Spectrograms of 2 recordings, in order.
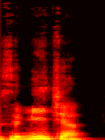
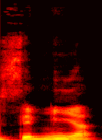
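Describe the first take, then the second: First: Semilla with a clear y sound for ll, "semiya"; correct ll. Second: Semilla as "semia" with the ll dropped and a long final a. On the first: Teacher showing the right way to say semilla. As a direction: say semilla with a crisp ll. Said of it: "a decir semilla". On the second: Teacher showing the wrong way to say semilla. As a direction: say semilla lazily, no ll sound. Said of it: "No es lo mismo decir semilla". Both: Shown as a demonstration.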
